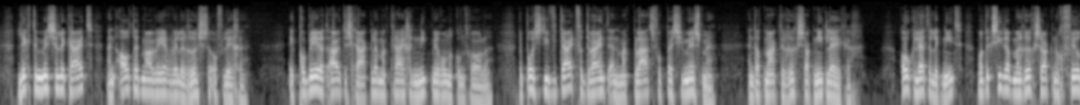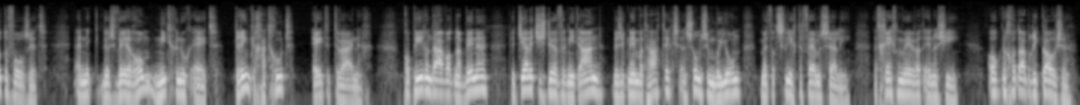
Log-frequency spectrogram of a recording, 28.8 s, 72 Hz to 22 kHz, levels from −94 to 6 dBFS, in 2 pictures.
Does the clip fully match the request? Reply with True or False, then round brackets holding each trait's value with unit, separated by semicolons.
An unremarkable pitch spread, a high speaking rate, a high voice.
False (4.2 semitones; 205 wpm; 135 Hz)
